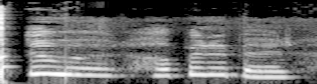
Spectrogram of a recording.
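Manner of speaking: high-pitched pet-talk voice; coaxing a pet. Real, not acted. Owner calling pet to hop in bed, coaxing.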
